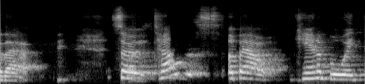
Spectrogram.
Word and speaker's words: cannabinoid: So cannabis, but cannabinoid.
